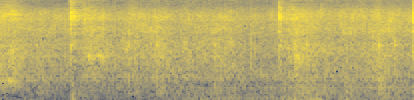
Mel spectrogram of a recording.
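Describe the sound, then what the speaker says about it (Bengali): Potatoes and carrots are stirred in a pan while the water cooks off, giving soft scrapes and occasional utensil knocks over a steady, gentle sizzle-like hiss. "আমি এইভাবে নাড়াচাড়া করতে করতে দেখুন জলটা শুকিয়ে নিচ্ছি"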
